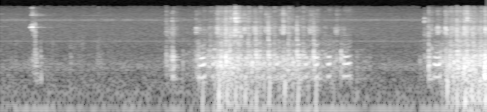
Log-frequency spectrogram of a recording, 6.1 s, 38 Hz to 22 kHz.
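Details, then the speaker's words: Bolens 21-inch mower, Briggs & Stratton 500 series, built April 2012, bent shaft, smoking: uneven shaky bursts with a loose, rattling roar rising and falling; rough running and vibration, sounds like internal damage. "you'll probably saw it vibrate there too I said it does vibrate some it is still usable barely"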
